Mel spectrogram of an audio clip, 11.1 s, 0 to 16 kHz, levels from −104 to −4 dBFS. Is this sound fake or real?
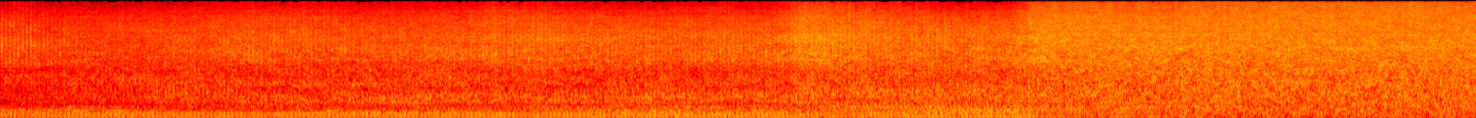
fake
